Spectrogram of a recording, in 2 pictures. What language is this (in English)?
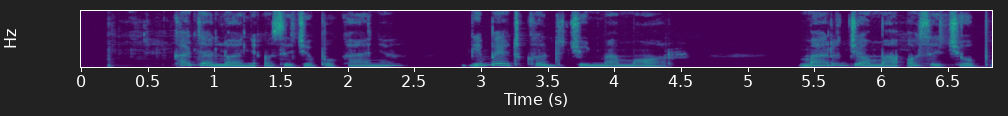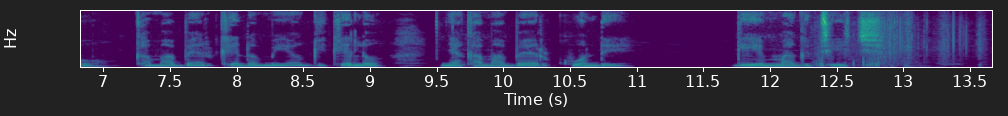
Luo (Kenya and Tanzania)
